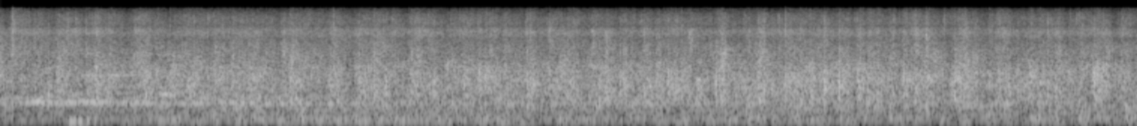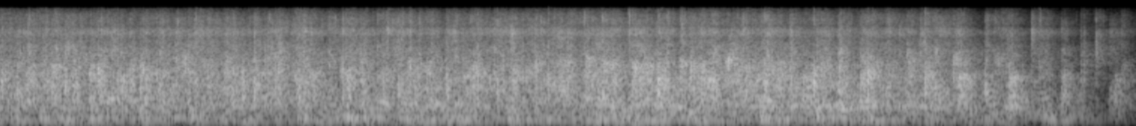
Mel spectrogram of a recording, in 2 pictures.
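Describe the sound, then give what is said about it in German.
An audience claps loudly on request, a dense and sustained burst of applause that holds steady throughout and tapers slightly at the very end. “dann können wir wahrscheinlich auch bald schon sehen, dass sie ganz schön kräftig geklatscht haben”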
